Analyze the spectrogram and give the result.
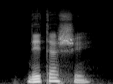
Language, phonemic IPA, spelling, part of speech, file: French, /de.ta.ʃe/, détacher, verb, Fr-détacher.ogg
- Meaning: 1. to remove spots, stains 2. to detach, unbind or untie 3. to come off (become detached, unbound, untied etc.) 4. to stand out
